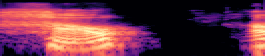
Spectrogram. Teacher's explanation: the third tone is down and up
